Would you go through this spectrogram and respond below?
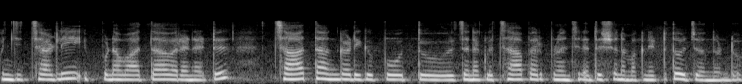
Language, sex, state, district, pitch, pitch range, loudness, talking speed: Tulu, female, Karnataka, Dakshina Kannada, 225 Hz, 215-235 Hz, -13 LUFS, 115 wpm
